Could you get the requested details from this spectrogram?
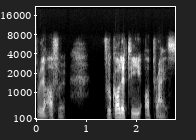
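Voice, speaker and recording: Over a quiet background, a man talks fairly quickly at a medium pitch, the sound dry and close with no echo. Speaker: procurement consultant presenting. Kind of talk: webinar presentation.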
